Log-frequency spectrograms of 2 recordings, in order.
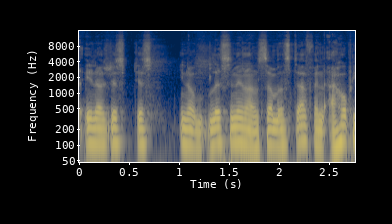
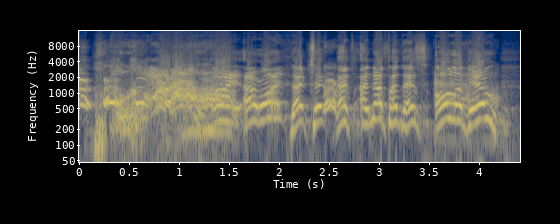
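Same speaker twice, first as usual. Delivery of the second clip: shouting; slower than usual. Acted. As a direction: yell to silence the room. Yelling at noisy people in there.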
